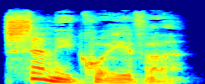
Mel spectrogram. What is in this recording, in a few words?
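"semiquaver", English, British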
